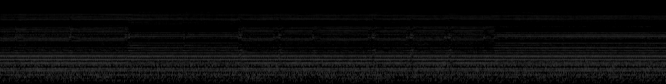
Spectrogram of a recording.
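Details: S13 catch can AC TIG weld at 95 Hz square wave after a settings change to smooth things out: steady, even electric buzz for the whole weld, no crackle or sputter. Normal, stable arc.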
